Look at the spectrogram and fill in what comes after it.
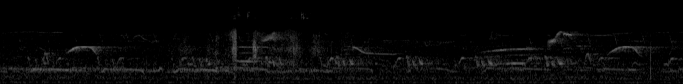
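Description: Birds calling: a mix of short chirps and whistled notes that rise and fall, with an arching call about a second in and again near the end. A brief sharp click comes about two and a half seconds in.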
